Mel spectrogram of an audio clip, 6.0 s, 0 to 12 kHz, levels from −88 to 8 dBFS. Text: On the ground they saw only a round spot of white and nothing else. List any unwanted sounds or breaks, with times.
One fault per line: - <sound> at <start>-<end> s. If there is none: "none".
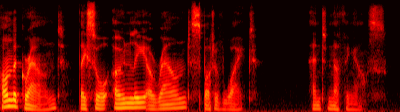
none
